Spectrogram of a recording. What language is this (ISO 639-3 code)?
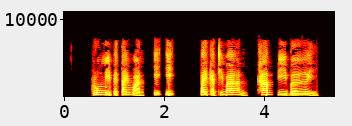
tha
